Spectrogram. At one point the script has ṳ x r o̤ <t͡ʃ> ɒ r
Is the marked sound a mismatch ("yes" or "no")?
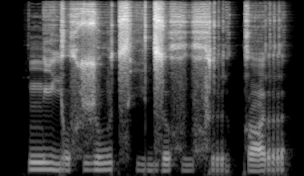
yes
